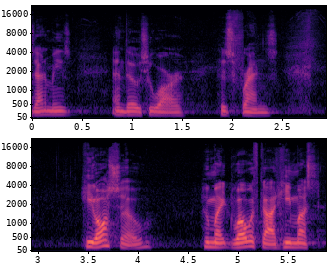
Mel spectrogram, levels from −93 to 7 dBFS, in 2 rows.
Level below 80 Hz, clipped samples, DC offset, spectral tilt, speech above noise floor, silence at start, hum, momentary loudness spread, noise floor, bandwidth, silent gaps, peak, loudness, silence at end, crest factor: under -90 dBFS; under 0.1%; under 0.1%; -4.5 dB/octave; 37 dB; 0 s; none; 23 LU; -68 dBFS; 19 kHz; none; -10 dBFS; -31 LUFS; 0.1 s; 22 dB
